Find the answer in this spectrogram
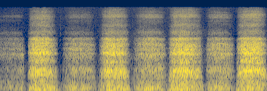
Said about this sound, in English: So this is how fast I was breathing.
